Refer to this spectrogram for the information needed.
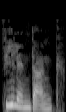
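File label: "thanks", German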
